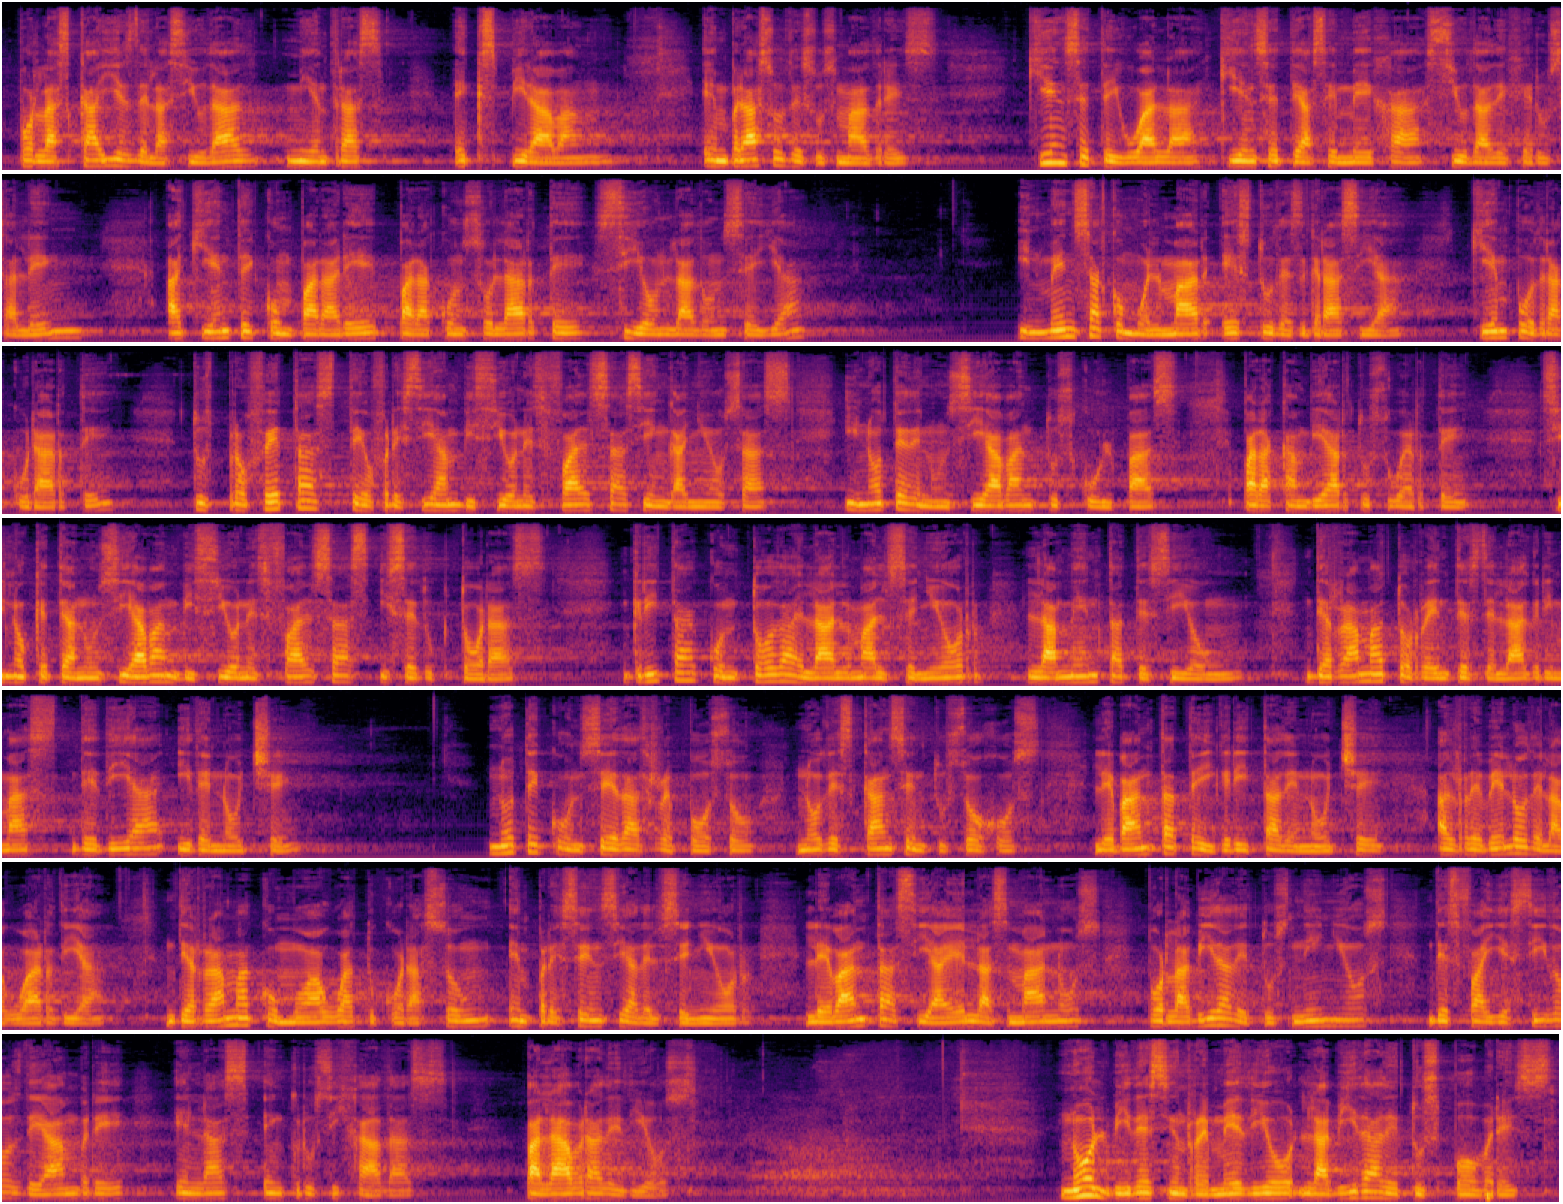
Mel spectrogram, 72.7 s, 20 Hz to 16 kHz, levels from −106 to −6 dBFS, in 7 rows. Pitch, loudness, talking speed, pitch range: 110 Hz, -27 LUFS, 120 wpm, 100-120 Hz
